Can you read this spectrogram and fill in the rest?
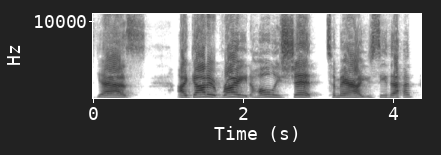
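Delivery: loud, happy cheer at getting it right; excited. Real, not acted. Streamer thrilled at finally saying a name right, cheering loudly. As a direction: celebrate like you just won. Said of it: "I'm all excited".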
